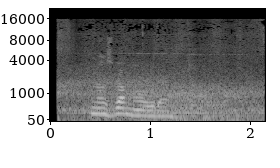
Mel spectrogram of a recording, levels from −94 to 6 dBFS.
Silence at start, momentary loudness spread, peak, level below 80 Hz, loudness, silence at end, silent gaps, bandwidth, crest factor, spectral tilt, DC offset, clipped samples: 0.05 s; 11 LU; -6 dBFS; -46 dBFS; -25 LUFS; 0 s; none; 16.5 kHz; 18 dB; -6.5 dB/octave; under 0.1%; under 0.1%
